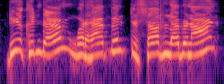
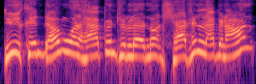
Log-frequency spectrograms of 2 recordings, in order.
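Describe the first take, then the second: First: Put-on higher, more pronounced English accent on the second try, Lebanon rising; mock English accent. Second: Put-on English accent. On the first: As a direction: redo it with a stronger English accent. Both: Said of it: "English accent?".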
